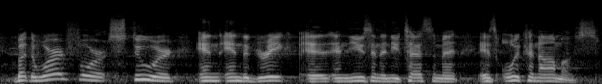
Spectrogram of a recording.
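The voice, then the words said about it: Southern Georgia accent with Hispanic tinge. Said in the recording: “it was because of my accent, right? ... it comes with a Georgia/Hispanic accent”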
